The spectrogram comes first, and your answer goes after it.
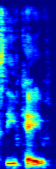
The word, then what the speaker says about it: Steve Cave: My name is Steve Cave. Uh it's pronounced like Steve Cave, like a hole in a mountain.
